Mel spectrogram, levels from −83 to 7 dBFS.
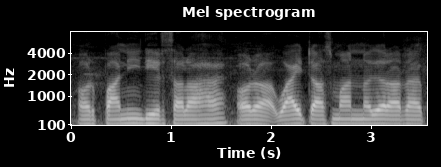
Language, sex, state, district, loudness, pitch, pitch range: Maithili, male, Bihar, Supaul, -19 LUFS, 135 Hz, 135-140 Hz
